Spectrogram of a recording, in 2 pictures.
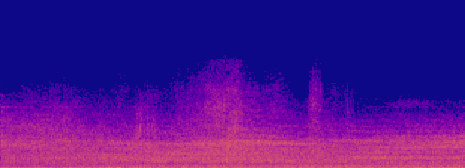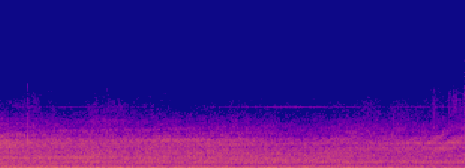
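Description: Steady wind noise on the camera microphone: a low, gusty rumble with an even hiss above it.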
